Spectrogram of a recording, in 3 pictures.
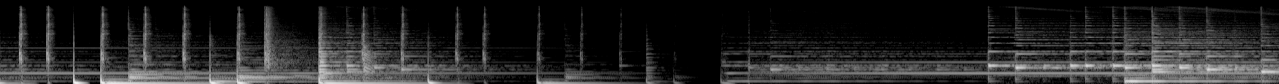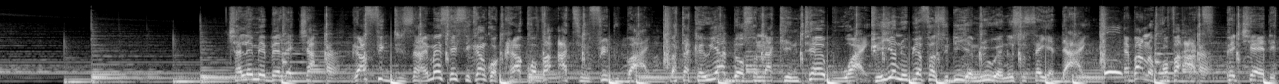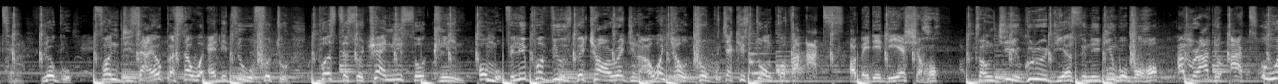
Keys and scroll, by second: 4.5 ctrl+t, 20.8 ctrl+t, 30.5 Return, 35.3 ctrl+t.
